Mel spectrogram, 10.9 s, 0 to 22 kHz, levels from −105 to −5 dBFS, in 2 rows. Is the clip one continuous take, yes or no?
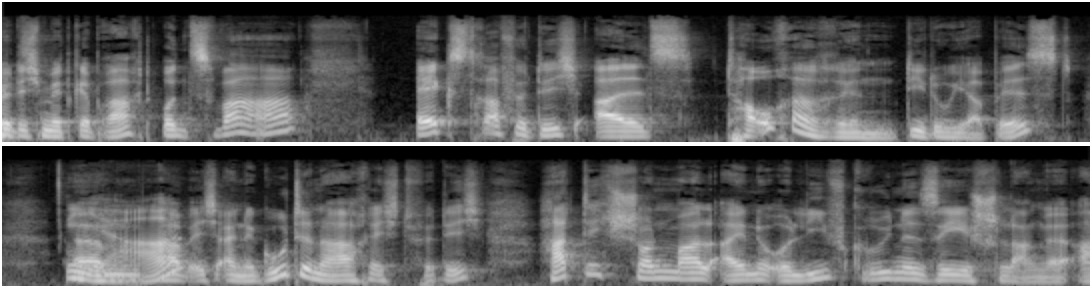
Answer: yes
